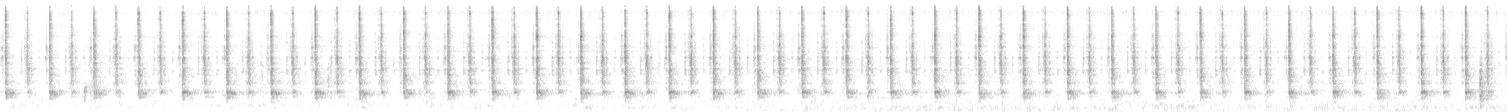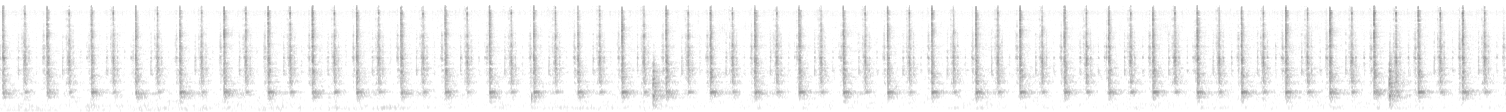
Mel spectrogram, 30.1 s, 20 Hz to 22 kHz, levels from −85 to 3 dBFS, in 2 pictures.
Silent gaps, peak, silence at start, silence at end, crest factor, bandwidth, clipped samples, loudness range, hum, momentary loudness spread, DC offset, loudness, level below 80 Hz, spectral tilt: none; -14 dBFS; 0 s; 0 s; 36 dB; 18 kHz; under 0.1%; 2 LU; none; 5 LU; under 0.1%; -46 LUFS; under -90 dBFS; 2.5 dB/octave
